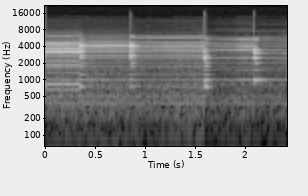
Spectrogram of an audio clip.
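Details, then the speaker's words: Toyota, Lexus or Dodge 2007-and-up blower fan, homemade acoustic probe on the PWM control wire and negative as the blower is switched on: thin steady high tone with soft ticks about every half second, control signal arriving, circuit working. "So in this case it's hooked up to the PWM signal and negative. Right now the blower is off. Once I switch it on, we can hear the signal, the acoustic signal, and with increasing speed,"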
